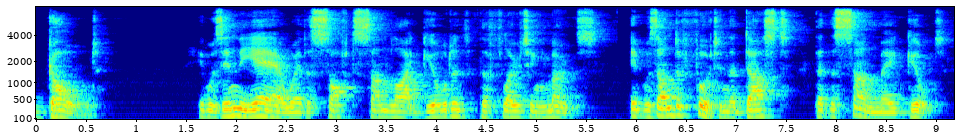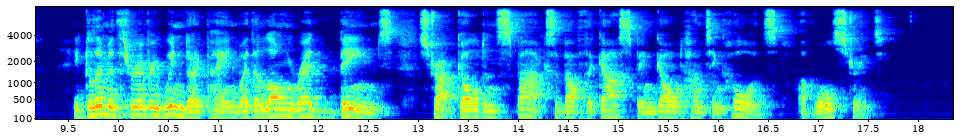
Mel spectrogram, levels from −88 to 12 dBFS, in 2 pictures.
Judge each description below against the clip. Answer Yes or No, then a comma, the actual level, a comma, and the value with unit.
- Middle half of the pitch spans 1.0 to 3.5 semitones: Yes, average, 3.1 semitones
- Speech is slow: No, average, 165 wpm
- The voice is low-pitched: Yes, low, 120 Hz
